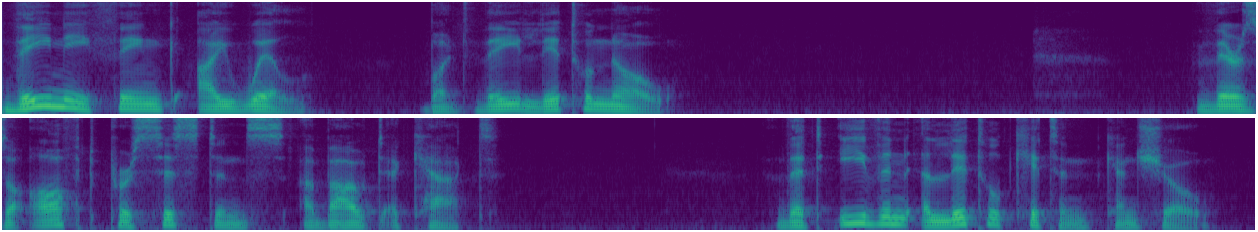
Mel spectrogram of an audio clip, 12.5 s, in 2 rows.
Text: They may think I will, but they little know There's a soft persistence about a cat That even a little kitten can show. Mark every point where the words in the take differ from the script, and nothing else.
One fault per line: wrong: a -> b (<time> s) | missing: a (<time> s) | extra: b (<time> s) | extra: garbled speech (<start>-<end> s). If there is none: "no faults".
wrong: soft -> oft (6.4 s)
